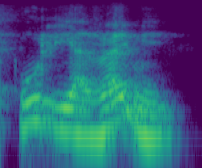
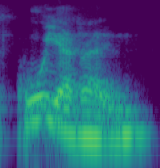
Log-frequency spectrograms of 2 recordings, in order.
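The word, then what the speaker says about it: Coya Raymi: Escribirán cuya con y, ¿no? Algunos están escribiendo así y he visto en las redes sociales donde se escribe cualquier cosa, están escribiendo así con con doble l, no es culia ry, sino es cuya rai.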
